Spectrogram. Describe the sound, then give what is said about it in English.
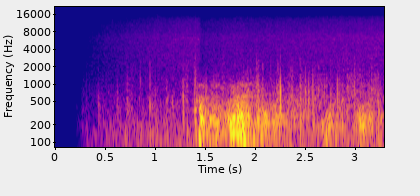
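A thunderstorm over the Baltic Sea with steady rain, low rumbling thunder rolling in and swelling loudly around the middle, a sharp crack near the start, and a constant hiss of rainfall throughout. “Sailing into the Baltic Sea, the Frau Maria hit stormy weather that lasted for days.”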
